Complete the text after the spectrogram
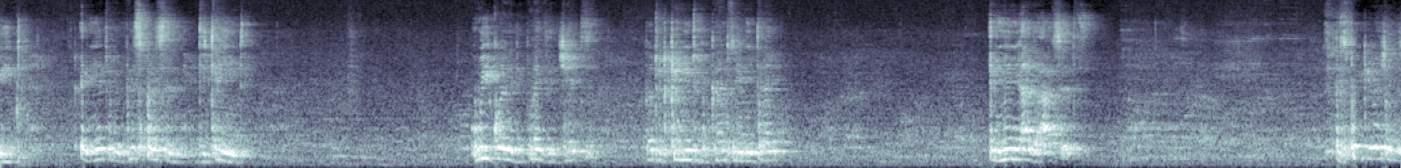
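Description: A man speaks firmly into a microphone, in bursts with pauses.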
